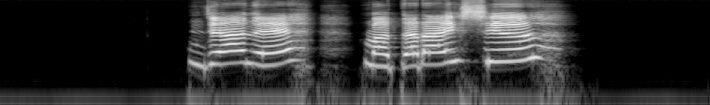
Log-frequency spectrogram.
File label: woman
